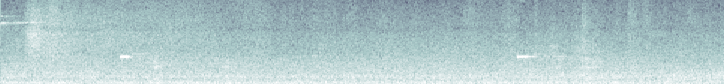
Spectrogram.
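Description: CNG city bus engine idling with a steady low rumble, heard close by at the open front door. A couple of faint short high beeps sound about a second in and again past the four-second mark.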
